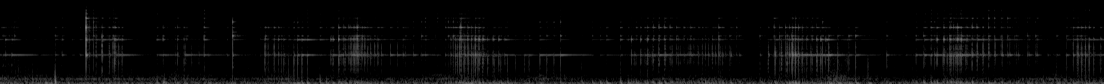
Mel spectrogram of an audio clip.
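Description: An empty, clear ribbed drinking glass cup is held sideways in front of the mic and tapped with long nails. It gives quiet, bright clinks with a faint glassy ring and soft scratchy brushing in between, swelling in small clusters.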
